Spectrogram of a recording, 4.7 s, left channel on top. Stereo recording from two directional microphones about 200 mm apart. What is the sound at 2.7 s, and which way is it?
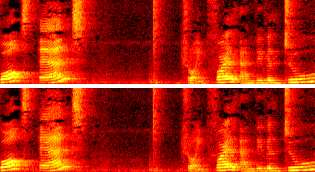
A woman's voice, 10° right (ahead or behind).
